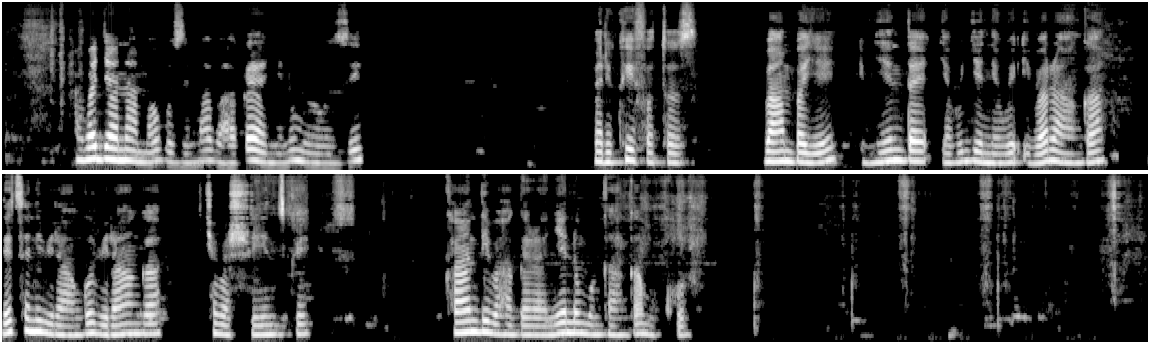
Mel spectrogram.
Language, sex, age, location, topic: Kinyarwanda, female, 18-24, Kigali, health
